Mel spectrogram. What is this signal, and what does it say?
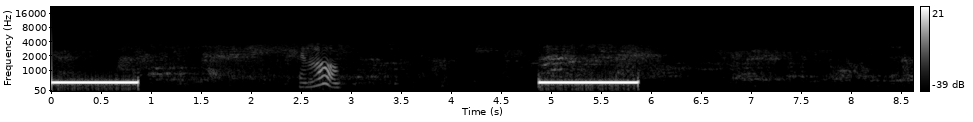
Ringback tone (Europe, 425 Hz), with speech.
